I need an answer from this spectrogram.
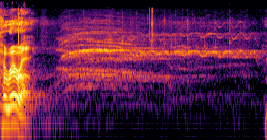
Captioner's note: audience cheering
